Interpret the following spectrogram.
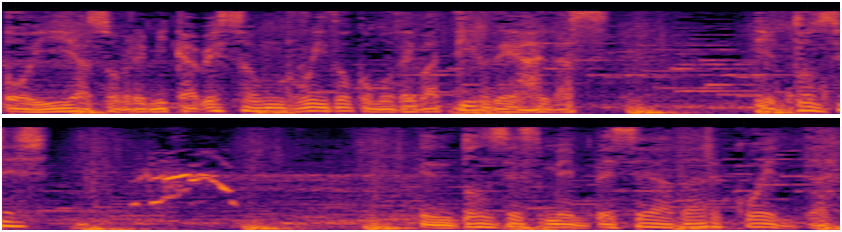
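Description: A man's voice: rumbling low, measured pace, pauses often, muffled recording, over loud music. A man playing a melancholic traveler who narrates his own adventures in a dramatized radio story. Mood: grave, suspenseful. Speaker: narrator and lead actor.

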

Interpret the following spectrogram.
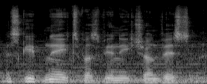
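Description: A man playing a cold, deep Soviet prosecutor. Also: moderate pace, loud music behind the voice, lightly acted. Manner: cold, clipped, contemptuous. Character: cold, cynical male Soviet state prosecutor. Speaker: state prosecutor. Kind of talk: radio drama acting.

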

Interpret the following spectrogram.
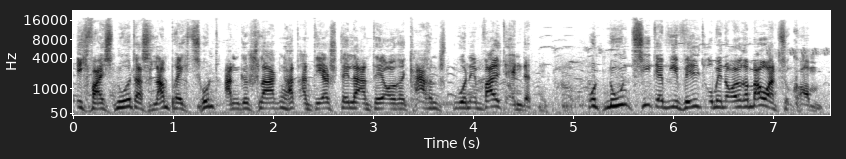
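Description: A man in a German radio drama playing a gruff, demanding village blacksmith and worried father, brusque and impatient. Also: high voice, brisk, sharp tone. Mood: suspicious, urgent.

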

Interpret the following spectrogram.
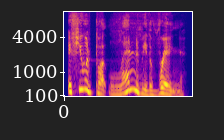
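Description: A woman's voice: fairly low pitch, wildly swooping pitch, normal speed, a little mellow, breathy edge, dry recording, clean studio sound, heavily acted. A woman voicing a proud male warrior in a fantasy story, bitter and menacing, with a snarling, hissing delivery. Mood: bitter pleading.

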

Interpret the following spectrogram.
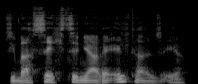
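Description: A man with a husky voice narrating a literary radio play. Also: deep voice, normal speed.

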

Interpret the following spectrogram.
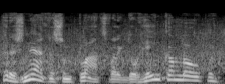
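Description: Man playing an anxious, animated young boy. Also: fairly high pitch, fairly quick, background noise. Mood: worried. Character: polite, worried young boy on a quest.

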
